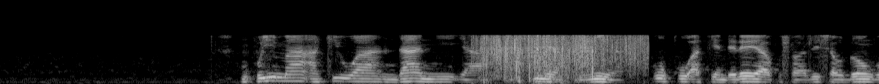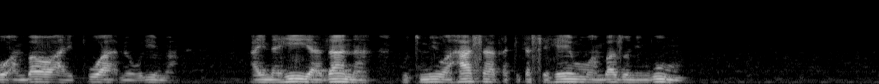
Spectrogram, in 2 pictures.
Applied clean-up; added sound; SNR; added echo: none; Crackle; -2 dB; none.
